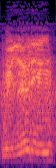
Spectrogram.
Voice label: voice message reloading, english; dialogs; War Thunder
